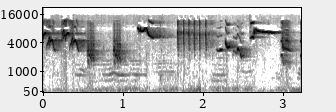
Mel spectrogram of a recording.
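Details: Short burst from a male Javan whistling thrush, a training bird for cage birds: harsh high chirps and a fast rattling trill, then a long descending whistle, with brief gaps between phrases.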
